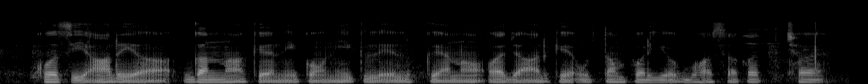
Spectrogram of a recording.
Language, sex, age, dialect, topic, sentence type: Maithili, male, 60-100, Bajjika, agriculture, question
